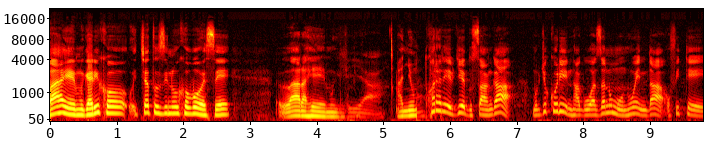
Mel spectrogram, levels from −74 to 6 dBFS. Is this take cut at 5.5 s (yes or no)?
yes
